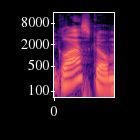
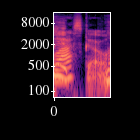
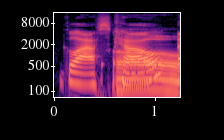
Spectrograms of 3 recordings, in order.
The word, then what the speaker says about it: Glasgow: It's obviously Glasgow. – I've heard you say Glasgow many times.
